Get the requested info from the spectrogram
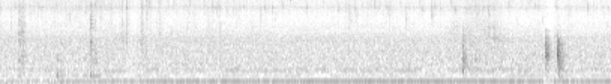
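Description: Diced ginger and onion sautéing in butter in an aluminium wok: a steady sizzle as the aromatics brown. A few short light clicks break in, and a couple of louder ones come near the end.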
